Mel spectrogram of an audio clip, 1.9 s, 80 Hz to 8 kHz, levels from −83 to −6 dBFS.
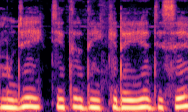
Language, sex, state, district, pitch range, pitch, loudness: Hindi, female, Uttar Pradesh, Hamirpur, 205-220 Hz, 210 Hz, -13 LUFS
